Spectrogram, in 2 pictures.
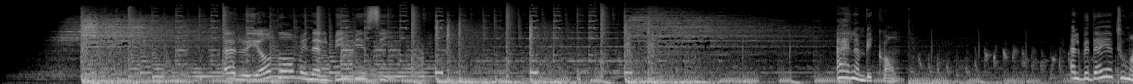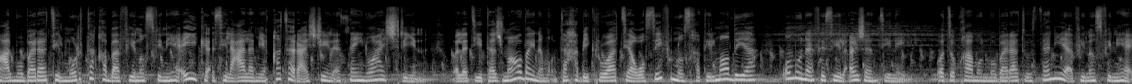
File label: bbc arabic sports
